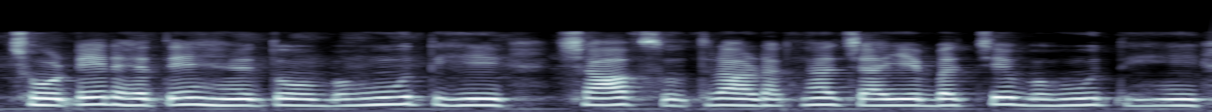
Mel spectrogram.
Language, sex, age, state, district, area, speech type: Urdu, female, 30-45, Bihar, Darbhanga, rural, spontaneous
